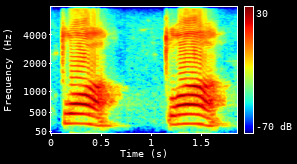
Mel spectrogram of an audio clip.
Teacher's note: طوا کو موٹا اور اونچا پڑھنا ہے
